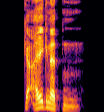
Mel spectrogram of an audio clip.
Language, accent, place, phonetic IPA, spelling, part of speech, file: German, Germany, Berlin, [ɡəˈʔaɪ̯ɡnətn̩], geeigneten, adjective, De-geeigneten.ogg
- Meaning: inflection of geeignet: 1. strong genitive masculine/neuter singular 2. weak/mixed genitive/dative all-gender singular 3. strong/weak/mixed accusative masculine singular 4. strong dative plural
